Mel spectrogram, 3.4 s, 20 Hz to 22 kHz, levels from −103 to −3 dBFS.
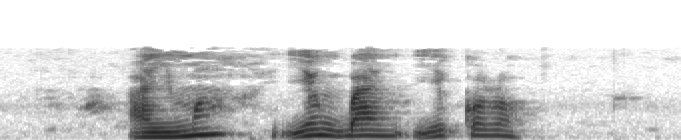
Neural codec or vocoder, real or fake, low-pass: none; real; 5.4 kHz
